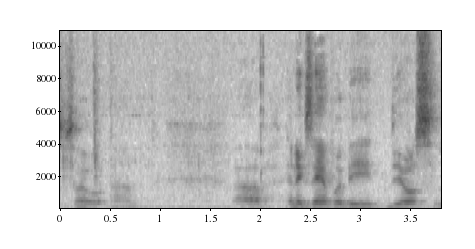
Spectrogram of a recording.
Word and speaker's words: dios: So dios le bendiga, D-I-O-S, the I is pronounced a hard E, and O is pronounced basically like a dios, dios.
